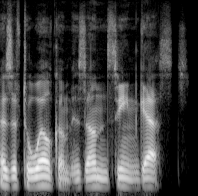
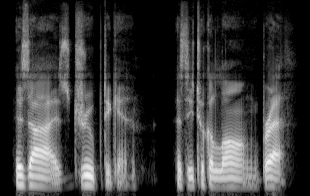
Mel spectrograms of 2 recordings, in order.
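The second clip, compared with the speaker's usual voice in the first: plain reading voice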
